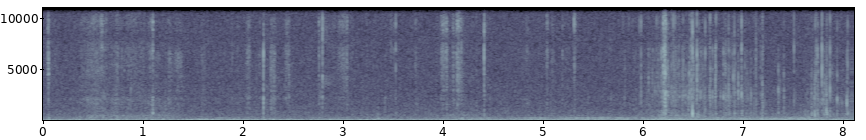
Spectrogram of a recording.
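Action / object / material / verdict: scrape / folded tissue-paper honeycomb / tissue paper / none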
